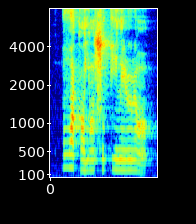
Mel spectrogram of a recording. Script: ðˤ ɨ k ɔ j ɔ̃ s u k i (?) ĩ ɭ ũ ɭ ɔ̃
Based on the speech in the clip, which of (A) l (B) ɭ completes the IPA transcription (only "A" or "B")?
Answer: A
